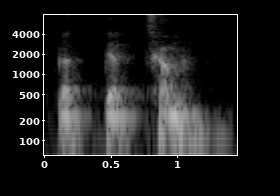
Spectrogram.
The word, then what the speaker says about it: प्रत्यक्षम्: त्वम्, प्रत्यक्षम् ('प्रा' कहें, प्रत्यक्षम्, जो प्रत्यक्ष है), प्रत्यक्षम् ब्रह्मासि त्वम्, ज्ञानमयो विज्ञानमयोसि, सर्वम् जगदिदं ततो (तत्, आधा 'ता' जुड़ा हुआ है)।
